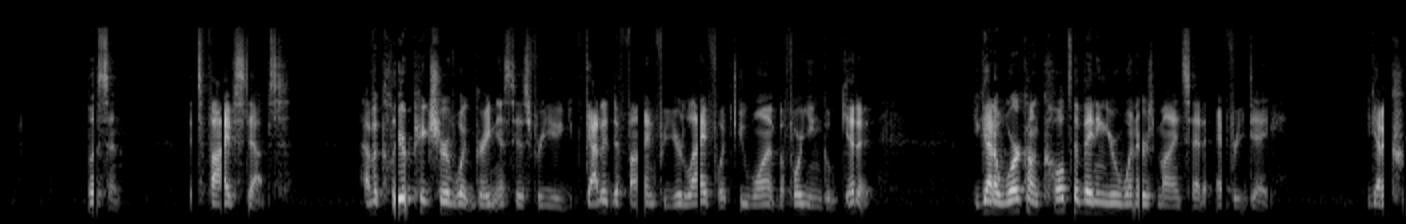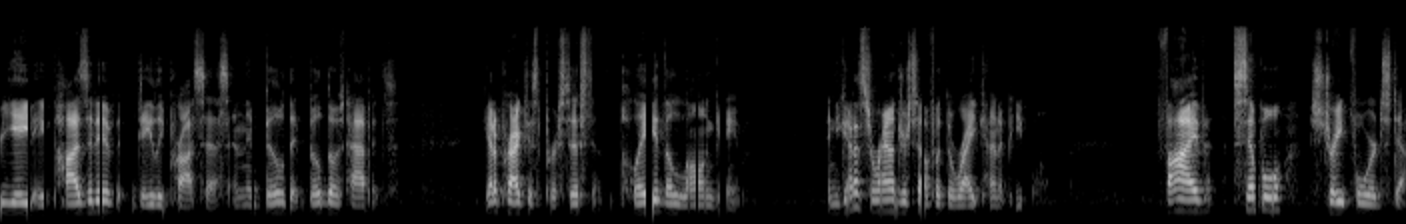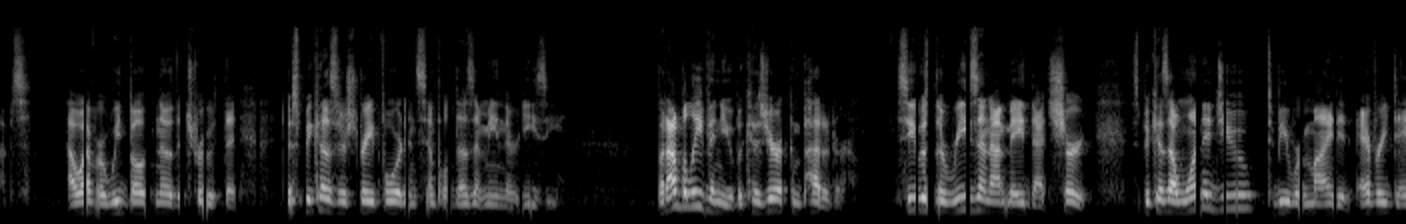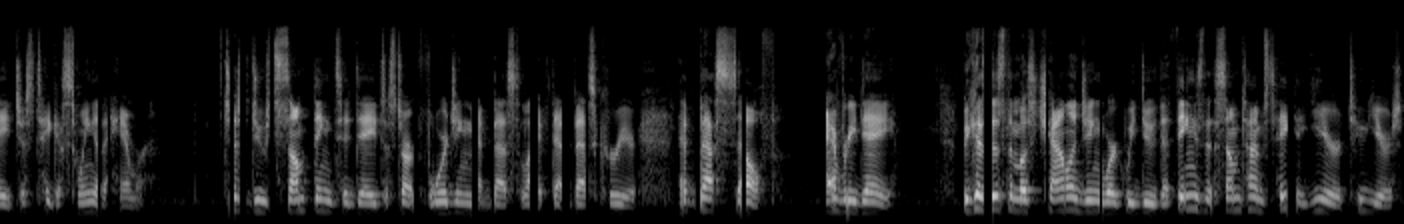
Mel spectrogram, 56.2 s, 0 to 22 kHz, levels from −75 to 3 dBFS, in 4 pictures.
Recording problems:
thin; somewhat; fading below 300 Hz
choppy; very; 8% of the speech affected

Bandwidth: 14 kHz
